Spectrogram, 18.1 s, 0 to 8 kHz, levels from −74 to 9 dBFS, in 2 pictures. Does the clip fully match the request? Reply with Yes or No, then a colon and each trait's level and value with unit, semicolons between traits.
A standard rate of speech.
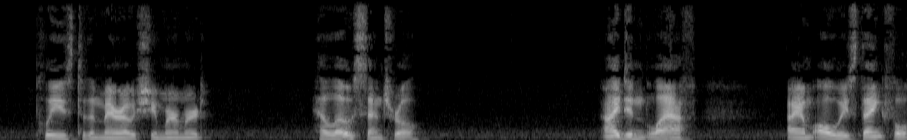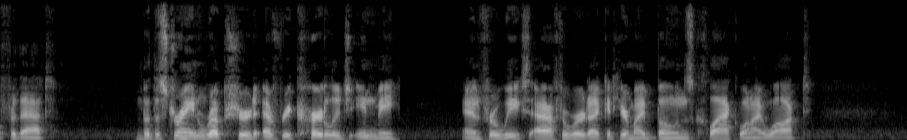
No: slow, 125 wpm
